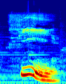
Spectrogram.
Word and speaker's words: fille: Fille, anak perempuan. Jadi yang perlu diperhatikan juga di sini bukan fille tapi fille. Agak dipanjangin pengucapan y-nya.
